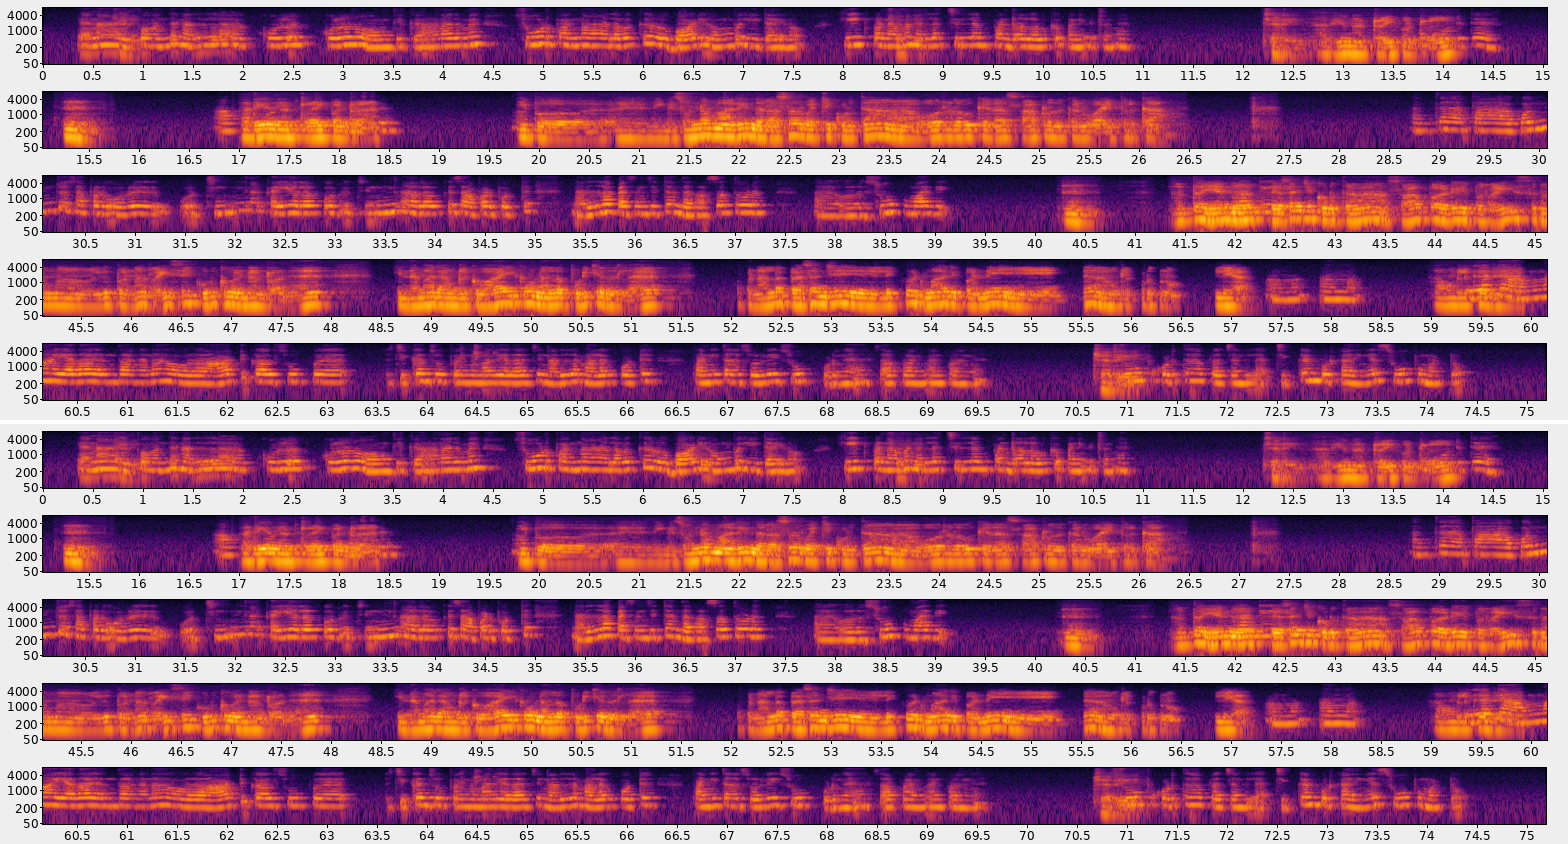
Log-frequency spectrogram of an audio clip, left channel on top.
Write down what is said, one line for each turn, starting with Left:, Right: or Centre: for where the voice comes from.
Right: ஏன்னா
Left: சரிங்க,
Right: இப்ப வந்து நல்ல ல்லா குளிர் குளிரு அவங்களுக்கு ஆனாலுமே சூடு பண்ண அளவுக்கு பாடி ரொம்ப ஹீட் ஆயிரு ஹீட் பண்ணாம
Left: சரி,
Right: நல்லா சில்லுன் பண்ற அளவுக்கு பண்ணி விட்ருங்க
Left: சரி அதையு நா ட்ரை பண்றே
Right: போட்டுட்டு,
Left: ம்
Right: ஹாஃப் பேண்ட்
Left: அதையு
Right: போட்டுட்டு,
Left: நா ட்ரை பண்ற
Right: வேஷ்டில ஓகே.
Left: இப்போ அ நீங்க சொன்ன மாரி இந்த ரசோ வச்சு குடுத்த ஓரளவுக்கு ஏதாவது சாப்ட்றதுக்கான வாய்ப்பு இருக்கா <inaudible>
Right: அத்தாப்பா கொஞ்சொ சாப்பாடு ஒரு ஒரு சின்ன கையளவுக்கு ஒரு சின்ன அளவுக்கு சாப்பாடு போட்டு நல்லா பெசஞ்சிட்டு அந்த ரசத்தோட அ ஒரு சூப்பு மாரி
Left: ம் அத்தா ஏன்னா
Right: இல்லாட்டி
Left: பெசஞ்சு குடுத் தா சாப்பாடு இப்ப ரைஸ் நம்ம இது பண்ணா ரைஸே குடுக்க வேண்டான்றாங்க இந்த மாரி அவங்களுக்கு வாய்க்கு நல்லா புடிக்கறதுல்ல அப்ப நல்லா பெசஞ்சு லிக்விட் மாதிரி பண்ணி ணி தா அவங்களுக்கு குடுக்கணு இல்லையா
Right: ஆமா ஆமா
Left: அவங்களுக்கு
Right: இல்லாட்டி
Left: அது
Right: அம்மா ஏதா இருந் ந்தாங்கன்னா ஒரு ஆட்டுக்கால் சூப்பு சிக் க்கன் சூப்பு இந்த
Left: சரி
Right: மாதிரி ஏதாச்சு நல் நல்லா மெளகு போட்டு பண்ணி தர சொல்லி சூப் குடுங்க சாப்றாங்களான்னு பாருங்க
Left: சரி
Right: சூப் கொடுத்தா பிரச் சன்ல்ல சிக்கன் குடுக்காதீங்க சூப்பு மட்டு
